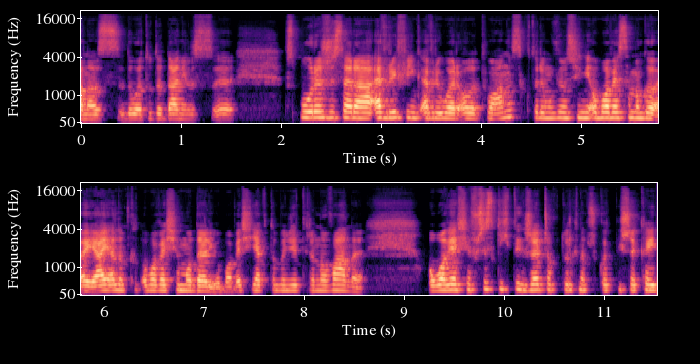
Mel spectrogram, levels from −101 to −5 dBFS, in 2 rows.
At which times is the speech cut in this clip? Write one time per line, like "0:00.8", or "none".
none

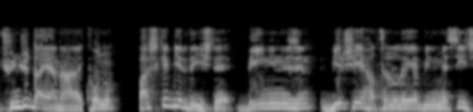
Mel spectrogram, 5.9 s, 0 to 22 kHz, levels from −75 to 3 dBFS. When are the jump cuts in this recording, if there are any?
0:01.0

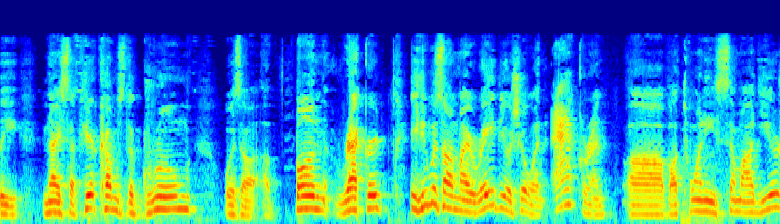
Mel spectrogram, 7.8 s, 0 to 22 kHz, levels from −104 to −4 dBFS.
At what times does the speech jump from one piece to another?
0:04.1
0:06.2

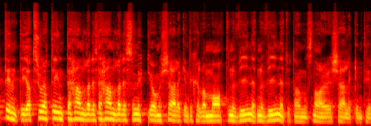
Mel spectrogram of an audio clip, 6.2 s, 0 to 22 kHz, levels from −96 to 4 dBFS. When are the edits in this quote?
0:01.6
0:04.3

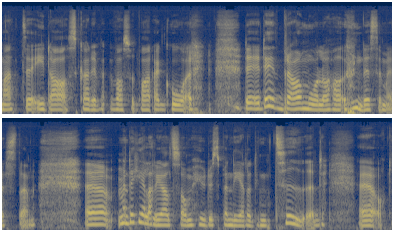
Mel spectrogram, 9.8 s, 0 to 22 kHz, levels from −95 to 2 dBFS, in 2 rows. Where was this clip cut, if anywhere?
0:01.7
0:06.8

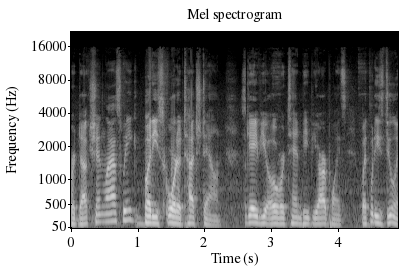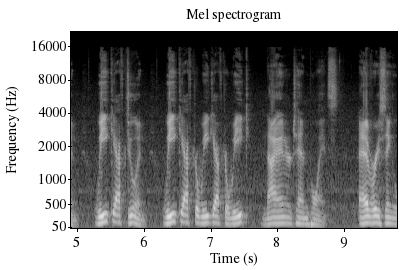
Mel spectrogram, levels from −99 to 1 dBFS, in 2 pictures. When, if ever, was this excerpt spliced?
0:02.6
0:04.5
0:05.7

